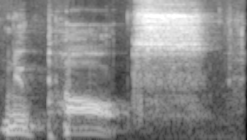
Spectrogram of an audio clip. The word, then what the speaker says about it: New Paltz: They're in New Platz. How do you pronounce it? New something. Paltz. Paltz. P-A-L-T-Z. New Paltz.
